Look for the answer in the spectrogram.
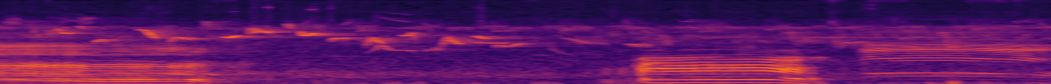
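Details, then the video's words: Several gentle cows heading to green pasture moo in turn: a one-second call at the start, a louder falling moo around three seconds, then a higher one near the end, over steady insect chirping and bird twitters. "the sound of calm cattle mooing"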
